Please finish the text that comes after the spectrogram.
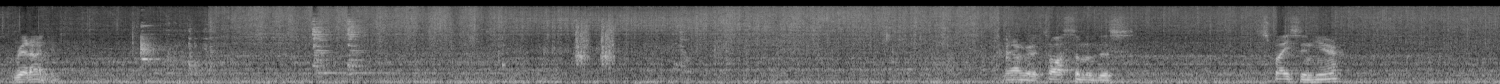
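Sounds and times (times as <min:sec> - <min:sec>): onions sizzling in a pan: 0:00.0 - 0:15.0
spoon knocking and scraping pan: 0:03.1 - 0:03.9.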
